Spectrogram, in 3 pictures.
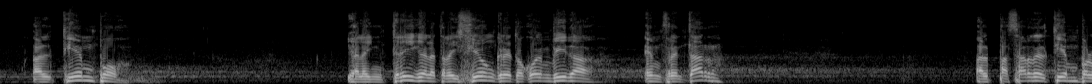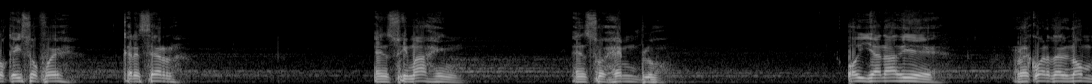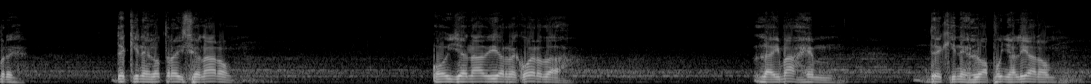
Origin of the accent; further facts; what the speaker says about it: Venezuela; nosotros los revolucionarios venezolanos, los patriotas venezolanos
